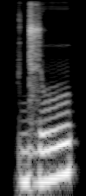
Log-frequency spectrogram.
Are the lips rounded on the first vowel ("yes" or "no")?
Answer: yes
